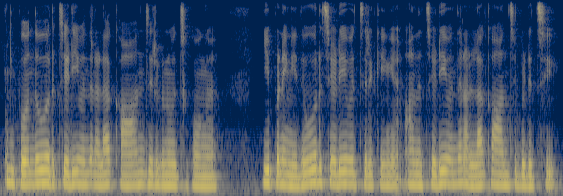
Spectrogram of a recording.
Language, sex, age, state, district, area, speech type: Tamil, female, 18-30, Tamil Nadu, Thanjavur, rural, spontaneous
